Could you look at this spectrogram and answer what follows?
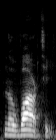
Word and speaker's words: نظارتي: نظارة basically means eyeglasses, but when it's attached with another nouns or pronouns, we have to pronounce it like نظارتي. When it's detached, we have to say نظارة.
